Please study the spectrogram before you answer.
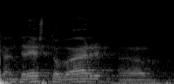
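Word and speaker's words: Andrés Tovar: My name is Andres Tovar, and I'm an immigrant. I was born in Texas. But anyway, I'm retired from the U.S. Department of Education. I pronounce my name in Spanish, and everybody assumes I just got here.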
